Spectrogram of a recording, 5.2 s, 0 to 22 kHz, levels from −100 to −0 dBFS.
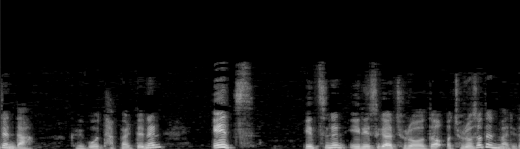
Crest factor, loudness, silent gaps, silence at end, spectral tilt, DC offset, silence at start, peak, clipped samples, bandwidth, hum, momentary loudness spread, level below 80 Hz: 20 dB; -29 LUFS; none; 0.05 s; -5 dB/octave; under 0.1%; 0 s; -10 dBFS; under 0.1%; 13 kHz; none; 11 LU; -76 dBFS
